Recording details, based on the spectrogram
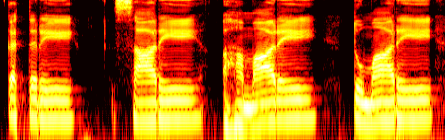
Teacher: الف میں زبان ہماری بالکل سیدھی رہتی ہے اور یا میں اوپر اٹھ جاتی ہے، لیکن امالے میں نہ بالکل سیدھی رہے اور نہ بہت زیادہ اٹھے، درمیانہ سا رہے · امالے کی جو آواز ہوگی وہ اے، اس طرح کی آواز ہوگی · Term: امالے کی آواز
